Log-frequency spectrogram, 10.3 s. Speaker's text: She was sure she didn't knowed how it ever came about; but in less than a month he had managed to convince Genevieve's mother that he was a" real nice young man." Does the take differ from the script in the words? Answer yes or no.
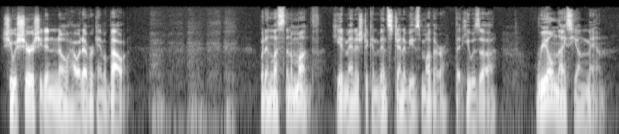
yes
